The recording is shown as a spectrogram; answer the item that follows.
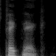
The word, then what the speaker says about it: PQNK: PQNK to be pronounced as picnic which stands for Peter Kratinam cashiari and means the regenerative and sustainable pristine organic farming system.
